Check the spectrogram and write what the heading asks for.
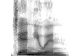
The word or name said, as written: genuine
